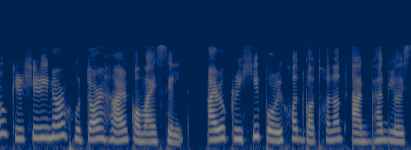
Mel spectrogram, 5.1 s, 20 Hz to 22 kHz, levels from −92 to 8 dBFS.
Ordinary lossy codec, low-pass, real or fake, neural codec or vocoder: none; 7.2 kHz; fake; codec, 16 kHz, 2 kbps, FreqCodec, larger model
